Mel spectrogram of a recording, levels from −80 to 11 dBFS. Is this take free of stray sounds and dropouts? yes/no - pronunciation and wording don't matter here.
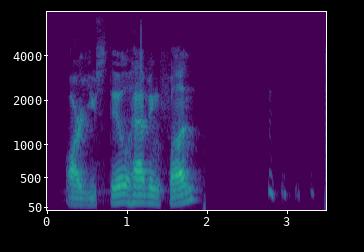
no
